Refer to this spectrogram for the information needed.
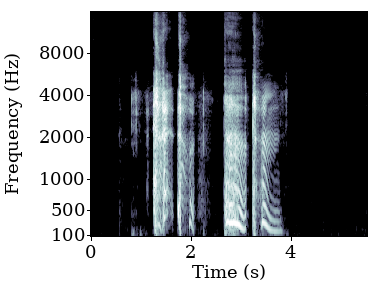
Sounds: Throat clearing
